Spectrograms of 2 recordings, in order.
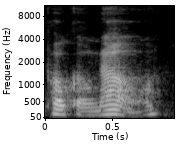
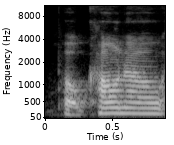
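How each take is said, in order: First: The stress is on the third syllable. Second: The stress is on the second syllable.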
